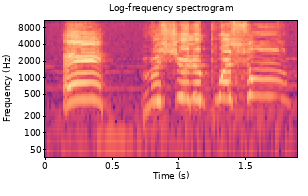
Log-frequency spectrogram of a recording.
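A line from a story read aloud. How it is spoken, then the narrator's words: Shouted. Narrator (French): cria-t-il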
